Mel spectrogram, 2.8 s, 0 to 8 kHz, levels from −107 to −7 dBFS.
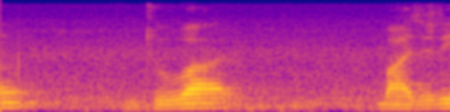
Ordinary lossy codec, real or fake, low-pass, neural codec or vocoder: none; real; 7.2 kHz; none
